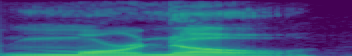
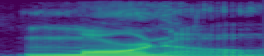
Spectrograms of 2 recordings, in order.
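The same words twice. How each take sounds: First: The stress is on the second syllable. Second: The stress is on the first syllable. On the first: This is how other people said the name. The speaker calls it wrong. "people said Morneau" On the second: This is how the name's owner says it. The speaker calls it right. "You put the emphasis up front"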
